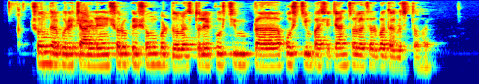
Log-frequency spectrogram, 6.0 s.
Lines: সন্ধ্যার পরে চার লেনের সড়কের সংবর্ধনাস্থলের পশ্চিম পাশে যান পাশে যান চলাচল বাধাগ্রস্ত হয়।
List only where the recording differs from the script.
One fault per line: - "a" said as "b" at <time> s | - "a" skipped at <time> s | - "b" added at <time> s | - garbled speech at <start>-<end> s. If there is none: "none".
- "পাশে যান" skipped at 4.3 s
